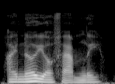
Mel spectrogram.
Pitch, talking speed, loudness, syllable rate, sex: 110 Hz, 210 wpm, -16 LUFS, 6.3 syllables/s, male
